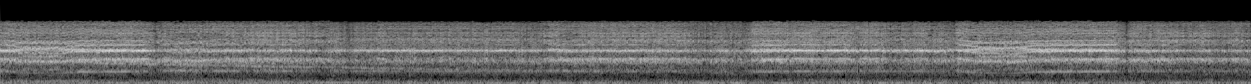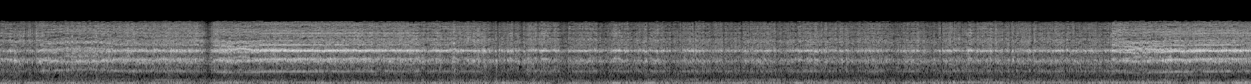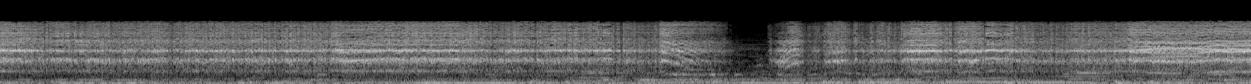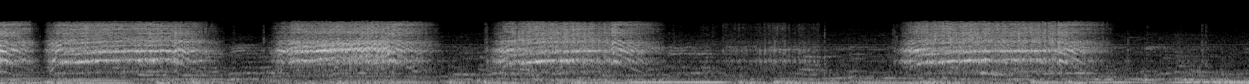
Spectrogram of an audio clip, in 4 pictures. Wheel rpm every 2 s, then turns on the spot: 160, 160, 160, 160, 160, 160, 160, 160, 160, 160, 160, 160, 160, 160, 160, 140, 80, 160, 140, 90, 80, 80, 10, 90, 30.
44-46 48-50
